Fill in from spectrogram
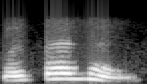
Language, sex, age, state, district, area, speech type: Bengali, male, 18-30, West Bengal, Uttar Dinajpur, urban, conversation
